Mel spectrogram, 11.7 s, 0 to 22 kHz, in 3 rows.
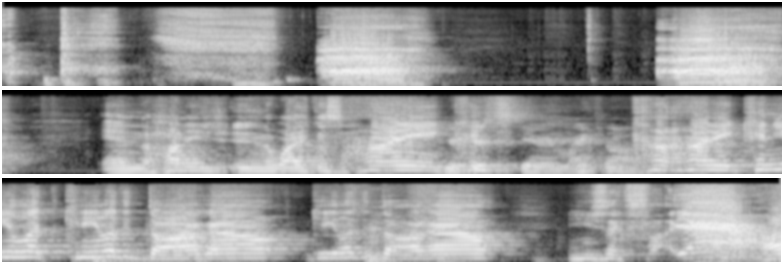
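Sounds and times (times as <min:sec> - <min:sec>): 
voice imitating a weary man's coughing and throat-clearing: 0:00.0 - 0:02.2
speech: 0:04.5 - 0:11.6.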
